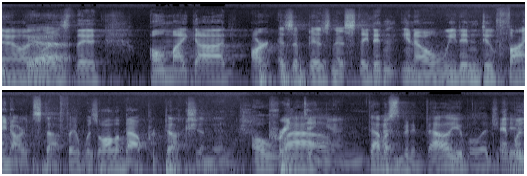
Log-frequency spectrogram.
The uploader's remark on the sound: A live chat from FanExpo Philly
